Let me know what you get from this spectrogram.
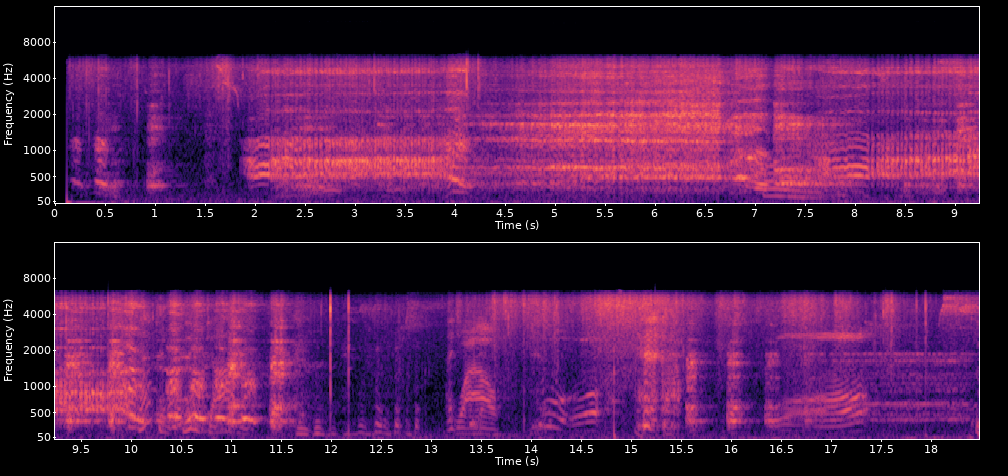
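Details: Howler monkeys near Lamini giving long, rough roaring howls that swell and hold for several seconds, then break into wavering groans, with people's voices audible in the later part.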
